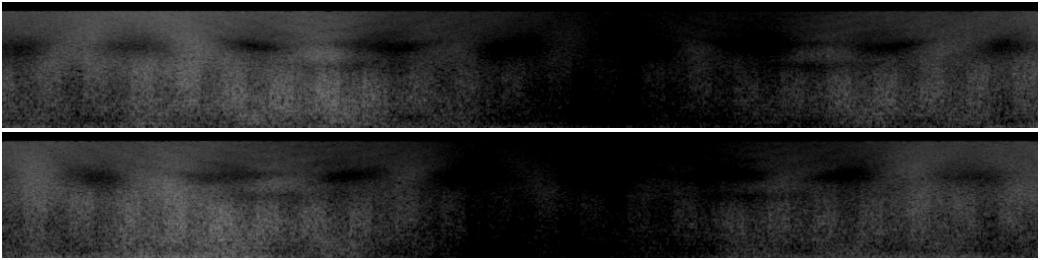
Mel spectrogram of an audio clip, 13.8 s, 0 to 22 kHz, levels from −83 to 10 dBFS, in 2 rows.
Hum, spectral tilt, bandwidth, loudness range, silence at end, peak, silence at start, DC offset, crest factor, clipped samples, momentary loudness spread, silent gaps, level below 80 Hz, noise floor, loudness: none; 0 dB/octave; 16 kHz; 16 LU; 0 s; -20 dBFS; 0 s; under 0.1%; 20 dB; under 0.1%; 23 LU; none; -62 dBFS; -66 dBFS; -36 LUFS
